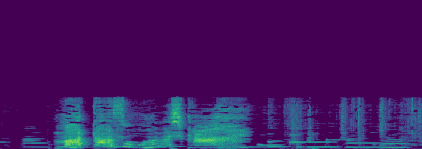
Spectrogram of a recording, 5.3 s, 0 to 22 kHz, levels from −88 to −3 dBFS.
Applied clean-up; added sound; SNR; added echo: classical method Wiener filter.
